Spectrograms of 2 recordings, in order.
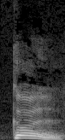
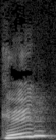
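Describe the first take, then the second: First: گل with a more open, rounded ö; Turkish göl. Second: گل high, with a tight ü; Turkish gül. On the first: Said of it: "این گله". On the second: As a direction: say گل as "gül", voice lifted. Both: Shown as a demonstration.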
